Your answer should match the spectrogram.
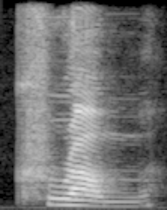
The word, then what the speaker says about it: crumb: Similarly, crumb, comb. Notice how that B is just really quiet if it's even there at all.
